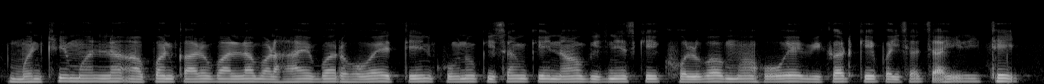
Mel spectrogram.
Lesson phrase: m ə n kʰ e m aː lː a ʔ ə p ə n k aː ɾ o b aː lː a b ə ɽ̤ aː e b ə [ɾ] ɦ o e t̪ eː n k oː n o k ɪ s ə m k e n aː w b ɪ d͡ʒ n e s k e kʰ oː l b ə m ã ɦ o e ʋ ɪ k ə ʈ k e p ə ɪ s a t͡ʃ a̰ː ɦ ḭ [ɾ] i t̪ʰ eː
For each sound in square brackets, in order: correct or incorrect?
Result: correct, correct

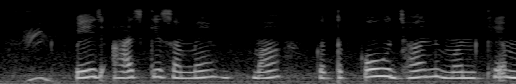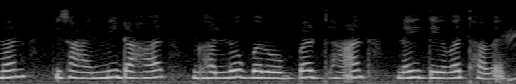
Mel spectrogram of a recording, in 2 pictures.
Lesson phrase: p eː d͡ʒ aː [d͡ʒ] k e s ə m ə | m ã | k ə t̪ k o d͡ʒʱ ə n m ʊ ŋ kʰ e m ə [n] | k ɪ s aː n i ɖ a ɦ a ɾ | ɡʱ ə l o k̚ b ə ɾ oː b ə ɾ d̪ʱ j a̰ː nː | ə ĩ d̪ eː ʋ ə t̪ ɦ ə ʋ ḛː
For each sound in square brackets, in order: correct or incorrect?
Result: correct, correct

